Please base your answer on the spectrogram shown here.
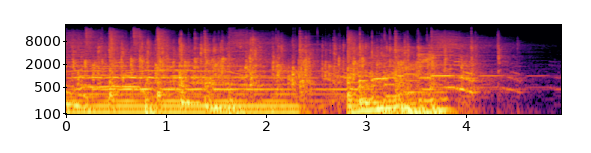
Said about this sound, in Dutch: Live vanuit de Bibliotheek Marienburg in Nijmegen lanceren wij seizoen 2 van De Witte Stok. Laat het applaus klinken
